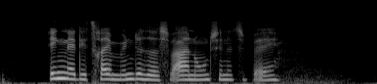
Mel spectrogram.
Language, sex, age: Danish, female, 24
